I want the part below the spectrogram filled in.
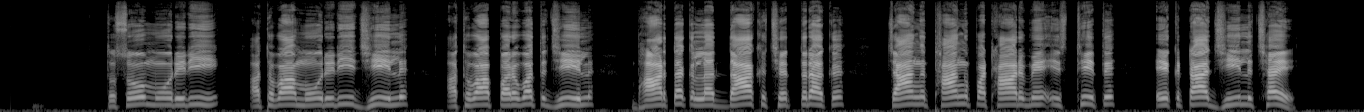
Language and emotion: Maithili, neutral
